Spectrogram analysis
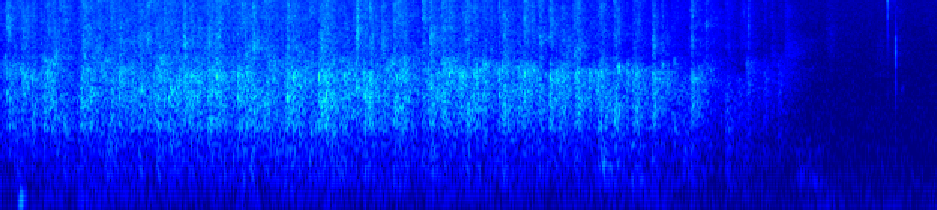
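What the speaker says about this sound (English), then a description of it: "It's funny that all the applause is coming from this side of the room." Audience applause at a town inauguration ceremony in North Hempstead, a sustained wash of clapping from part of the room that swells, holds, then tapers off over the final seconds, leaving a few scattered claps.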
